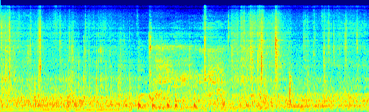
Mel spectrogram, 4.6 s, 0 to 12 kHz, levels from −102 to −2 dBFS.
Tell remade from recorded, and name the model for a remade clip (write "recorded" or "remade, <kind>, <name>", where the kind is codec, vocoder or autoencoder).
remade, codec, SNAC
